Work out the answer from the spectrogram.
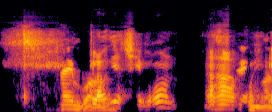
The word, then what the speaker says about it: Sheinbaum: Siempre el apellido se me dificulta pronunciarlo, Sheinbaum.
